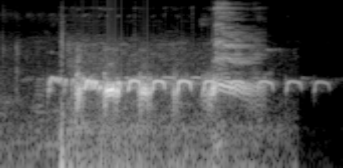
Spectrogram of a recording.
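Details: Local zebra dove giving a clear lure song meant to call rivals: a fast run of short, rounded cooing pulses at steady mid pitch, swelling then fading into a few soft final notes, with faint low rustling underneath.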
